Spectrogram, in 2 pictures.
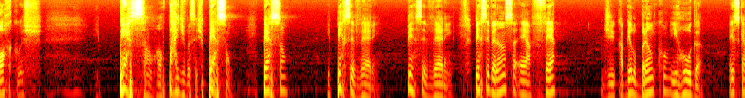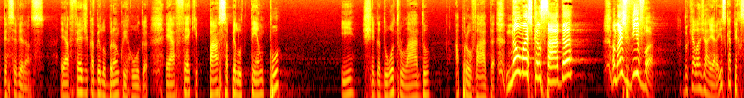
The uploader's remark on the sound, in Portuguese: Mensagem gravada na Igreja Batista Jardim Minesota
